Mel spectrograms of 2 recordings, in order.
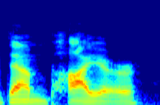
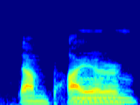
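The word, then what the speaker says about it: Dhampir: It can also be pronounced a dampire. Or with like a PYRE, like pyre, dampire thing going on.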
